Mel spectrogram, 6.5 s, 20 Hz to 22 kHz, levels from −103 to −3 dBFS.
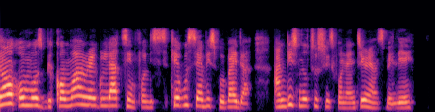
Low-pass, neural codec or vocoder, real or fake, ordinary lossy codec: none; codec, 16 kHz, 2 kbps, FreqCodec, larger model; fake; none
